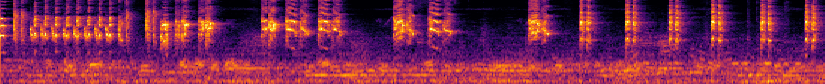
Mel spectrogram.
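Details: Long-tailed shrike singing long mimicry fill in greja petir and kuntilanak style to draw song from silent shrikes. An opening fast rattle of chirps, then spaced single sharp notes roughly every half second.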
